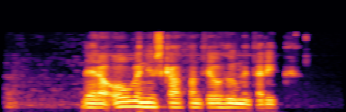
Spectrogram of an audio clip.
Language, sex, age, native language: Icelandic, male, 20-29, Icelandic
